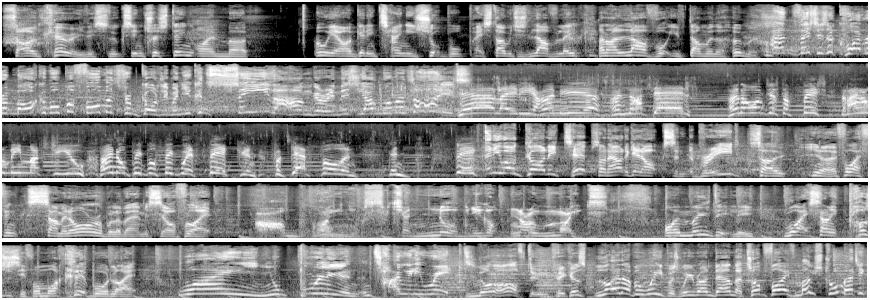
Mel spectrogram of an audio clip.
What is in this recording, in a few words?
character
